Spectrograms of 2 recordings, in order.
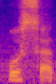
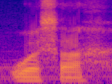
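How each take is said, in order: First: It is run together as one word. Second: Each letter is said separately on its own. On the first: The speaker calls it wrong. "you pronounce it as a one word instead of like singular letters" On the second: The speaker calls it right. "you pronounce every letter on its own"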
